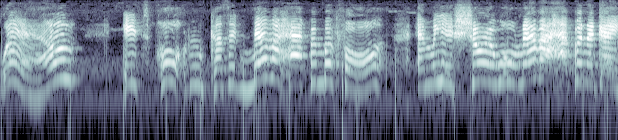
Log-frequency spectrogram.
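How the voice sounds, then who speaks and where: A woman puts on a character voice at an extremely high pitch, talking at a moderate speed. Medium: audio drama. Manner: emphatic, gossipy, self-assured.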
